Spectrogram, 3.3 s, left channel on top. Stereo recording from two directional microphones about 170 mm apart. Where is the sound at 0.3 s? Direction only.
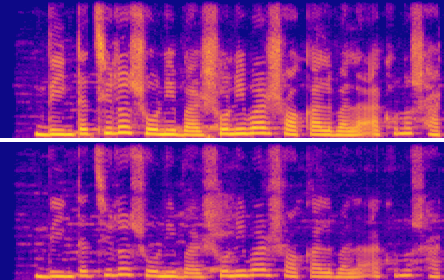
40° left (ahead or behind).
